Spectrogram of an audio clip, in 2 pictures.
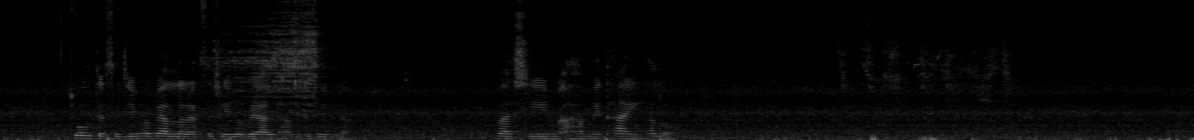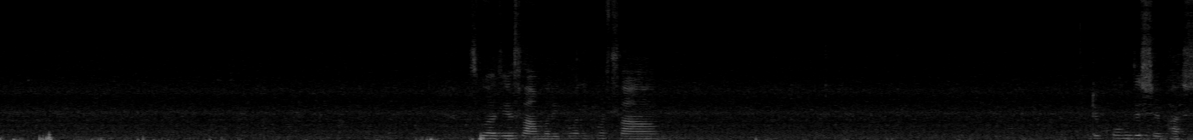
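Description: A young woman speaks calmly and close by, in short phrases with pauses.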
